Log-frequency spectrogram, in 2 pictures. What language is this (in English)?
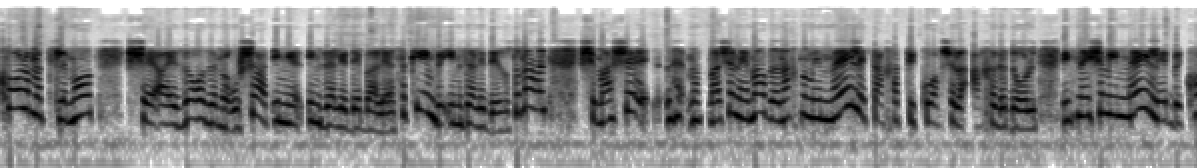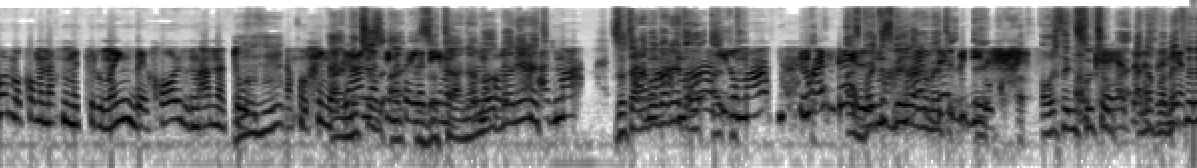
Hebrew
